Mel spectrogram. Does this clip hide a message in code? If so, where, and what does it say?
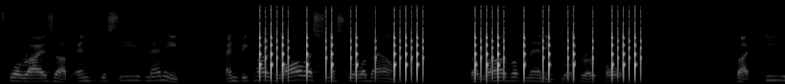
Yes: Morse code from 2.5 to 6.5 s, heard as a telegraph sounder, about 21 wpm. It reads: SOS SOS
